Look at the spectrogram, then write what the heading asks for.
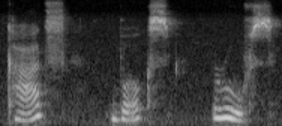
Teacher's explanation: كتنطق اس after voiceless consonants الى جات بعد voiceless consonants ما عدا الاصوات س والش والتش. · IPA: /-s/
